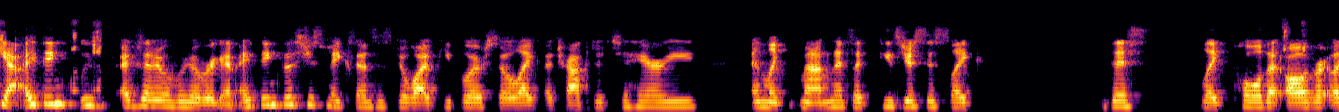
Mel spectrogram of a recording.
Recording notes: We would apologize for all technical glitches.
